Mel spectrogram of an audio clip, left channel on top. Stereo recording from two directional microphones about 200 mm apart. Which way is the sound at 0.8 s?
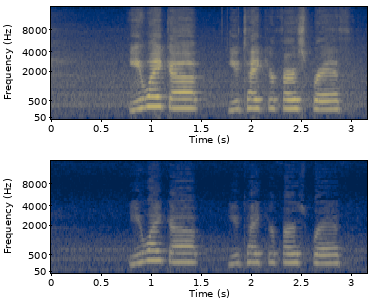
25° left (ahead or behind).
